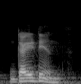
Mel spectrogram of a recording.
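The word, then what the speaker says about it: guidance: ठीक है, अगला एग्जाम्पल देखिए गाइडेंस, गाइडेंस, इस इंग्लिश वर्ड में भी यू जी के बाद आया है और वावेल आई के पहले आया है, तो इसलिए यहाँ पर यू साइलेंट है, इसलिए सही उच्चारण होगा गाइडेंस, गाइडेंस।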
